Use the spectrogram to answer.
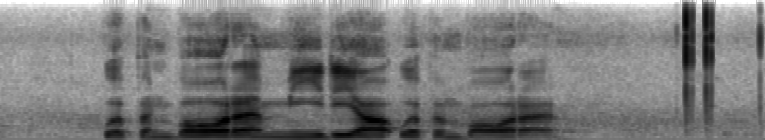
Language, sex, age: Afrikaans, male, 21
